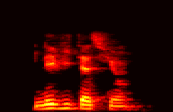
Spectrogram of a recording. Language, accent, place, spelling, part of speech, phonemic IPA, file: French, France, Lyon, lévitation, noun, /le.vi.ta.sjɔ̃/, LL-Q150 (fra)-lévitation.wav
- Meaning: levitation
